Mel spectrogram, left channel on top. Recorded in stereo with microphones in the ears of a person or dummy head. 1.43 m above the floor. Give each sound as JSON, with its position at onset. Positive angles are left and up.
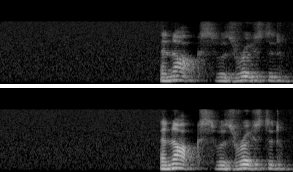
{"t": 1.6, "sound": "a man speaking", "side_deg": -35, "distance_m": 0.5}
